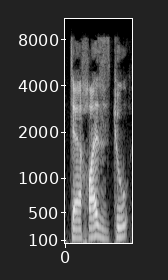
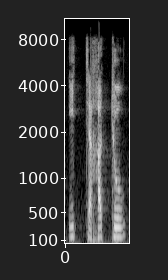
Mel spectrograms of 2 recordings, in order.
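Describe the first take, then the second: First: The dh sound is heard before the t. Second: The dh sound is merged into the t. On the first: The speaker calls it right. "Dhal and ta, both of them have to be observed" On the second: The speaker calls it wrong. "and not"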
